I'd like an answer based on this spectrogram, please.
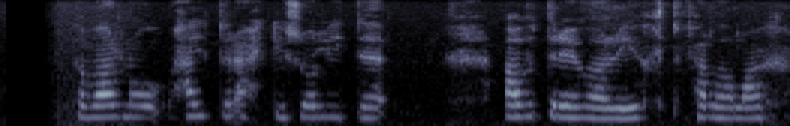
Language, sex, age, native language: Icelandic, female, 12, Icelandic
